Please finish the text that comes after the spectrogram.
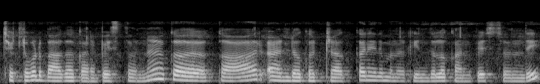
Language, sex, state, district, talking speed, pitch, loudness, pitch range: Telugu, female, Andhra Pradesh, Annamaya, 145 wpm, 165 Hz, -17 LUFS, 155-185 Hz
